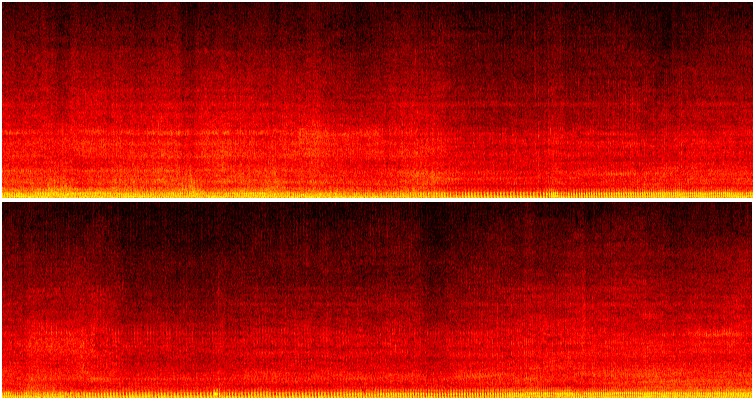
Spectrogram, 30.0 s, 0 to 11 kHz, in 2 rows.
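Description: A 450cc dirt bike's engine running while the bike is ridden. Its pitch dips and climbs again several times as the rider works the throttle and gears.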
